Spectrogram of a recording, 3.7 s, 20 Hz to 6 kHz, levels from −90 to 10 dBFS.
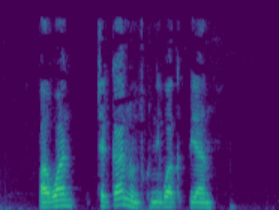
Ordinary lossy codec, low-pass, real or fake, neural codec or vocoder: MP3, 32 kbps; 5.4 kHz; real; none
